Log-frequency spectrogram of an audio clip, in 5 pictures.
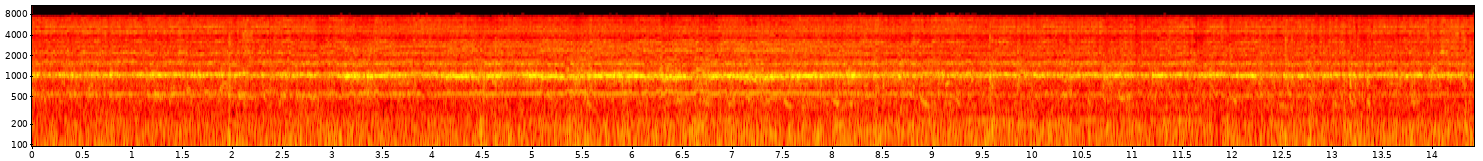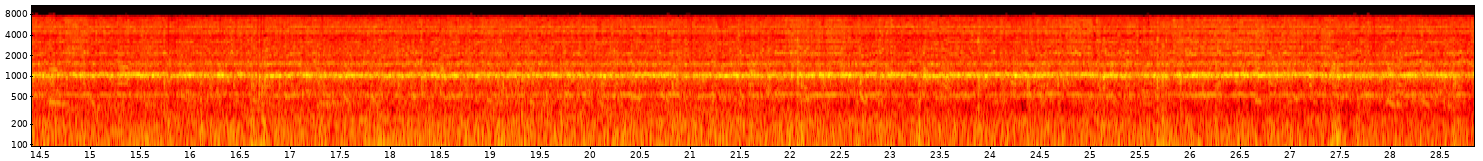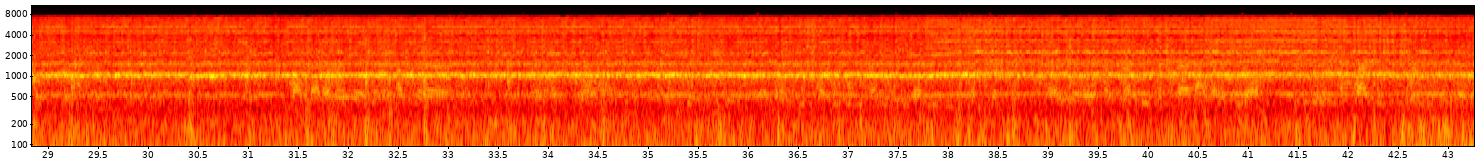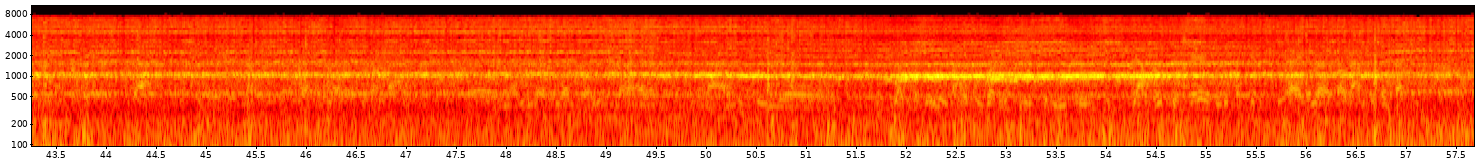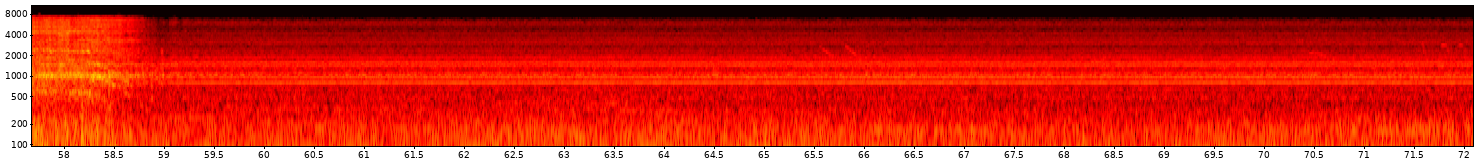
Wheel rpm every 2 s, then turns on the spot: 140, 140, 140, 140, 140, 140, 140, 140, 140, 140, 140, 140, 140, 140, 140, 140, 140, 140, 140, 140, 150, 150, 150, 150, 140, 130, 130, 130, 150, 60, 0, 0, 0, 0, 0, 0.
none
